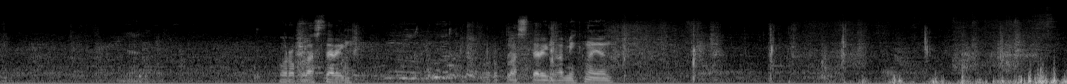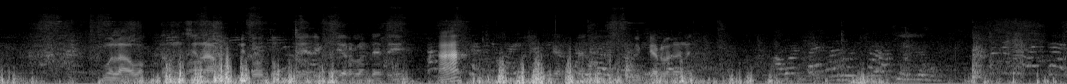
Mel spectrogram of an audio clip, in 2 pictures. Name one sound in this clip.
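A trowel scrapes plaster across a wall.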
